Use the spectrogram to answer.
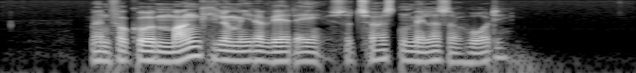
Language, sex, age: Danish, male, 35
